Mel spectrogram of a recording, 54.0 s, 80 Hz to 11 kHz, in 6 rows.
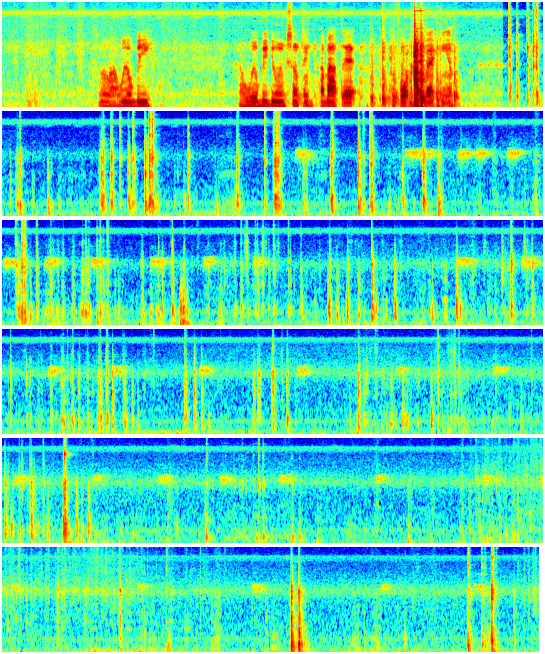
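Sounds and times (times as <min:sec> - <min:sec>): metallic clicks of hand tools: 0:08.4 - 0:09.4.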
